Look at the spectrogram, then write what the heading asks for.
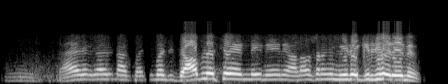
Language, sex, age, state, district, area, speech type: Telugu, male, 18-30, Andhra Pradesh, Bapatla, rural, conversation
